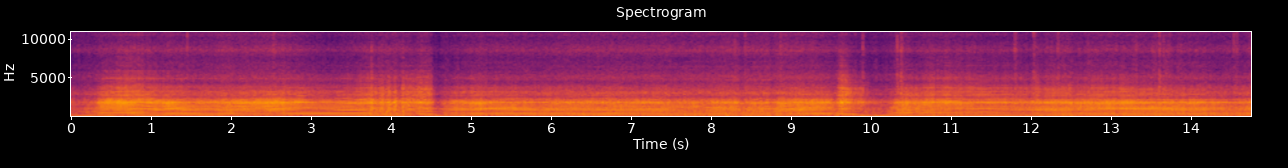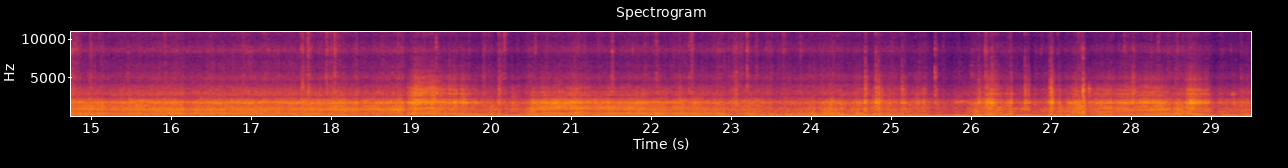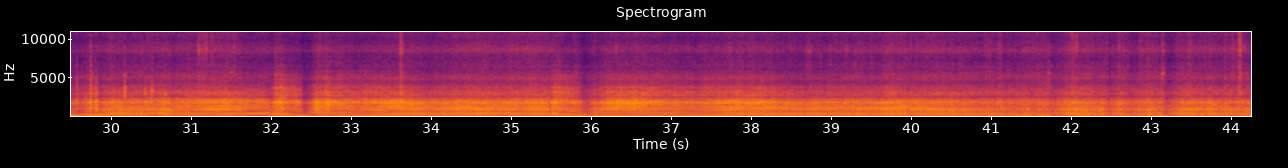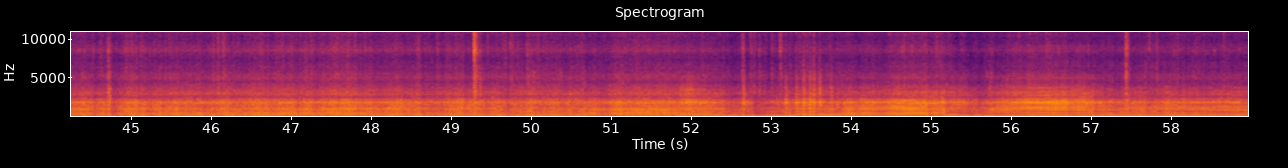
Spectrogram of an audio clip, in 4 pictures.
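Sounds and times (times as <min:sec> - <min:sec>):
car engine at high revs: 0:00.0 - 0:58.9
road and tyre noise: 0:00.0 - 0:58.9.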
